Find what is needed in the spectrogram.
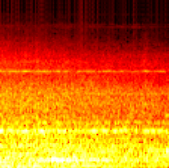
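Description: A loud, steady rumbling noise with a faint high ringing tone running through it, easing off slightly toward the end: a transition sound effect laid over an animated chapter change.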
